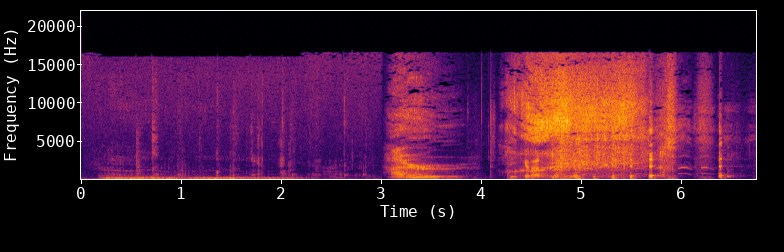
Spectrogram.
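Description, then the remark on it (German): A person imitates an animal roar with a low, rumbling, snore-like growl lasting about three seconds, followed by two short voiced bursts that sound like laughter or exclamations. “Das hat jetzt mehr getönt, wie ein älterer Herr, der schnarchelt in seinem Mittagsschläfchen.”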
